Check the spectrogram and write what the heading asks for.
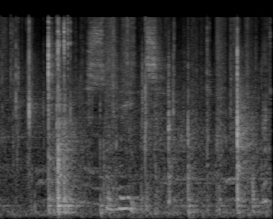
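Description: Paper envelopes and a pen handled on a tabletop: paper rustling with a run of sharp clicks and taps, the loudest about a second in and again near the end.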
